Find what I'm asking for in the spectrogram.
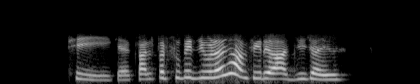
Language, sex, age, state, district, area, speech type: Dogri, female, 30-45, Jammu and Kashmir, Samba, rural, conversation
